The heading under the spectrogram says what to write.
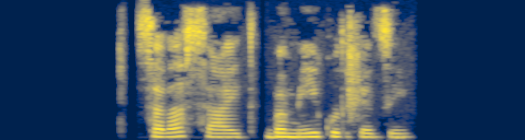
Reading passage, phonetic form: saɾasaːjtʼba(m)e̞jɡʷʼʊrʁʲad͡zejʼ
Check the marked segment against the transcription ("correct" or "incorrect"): correct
